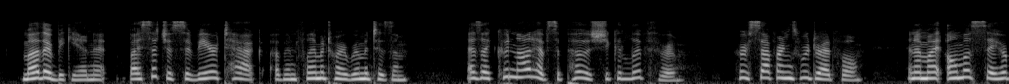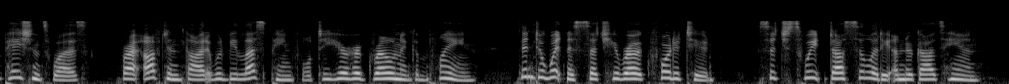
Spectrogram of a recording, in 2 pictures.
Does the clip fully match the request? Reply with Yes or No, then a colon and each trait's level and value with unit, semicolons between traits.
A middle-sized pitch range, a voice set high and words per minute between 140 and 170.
No: average, 3.8 semitones; very high, 255 Hz; average, 180 wpm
